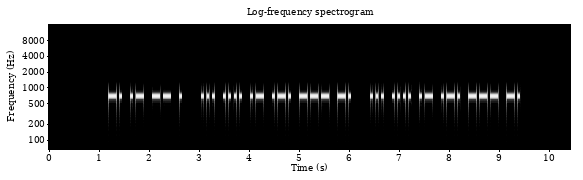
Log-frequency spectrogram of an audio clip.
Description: Morse code, heard as a keyed tone, about 22 wpm, 700 Hz. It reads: NAME SHARON SHARON
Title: Practice QSO - Exchange 1 - Beginning - 22wpm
